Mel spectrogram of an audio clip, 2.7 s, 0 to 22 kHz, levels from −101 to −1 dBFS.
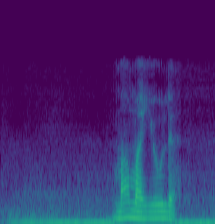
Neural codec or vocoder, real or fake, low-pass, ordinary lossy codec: codec, 16 kHz in and 24 kHz out, 0.9 kbps, LongCat-Audio-Codec, fine tuned four codebook decoder; fake; 7.2 kHz; Opus, 24 kbps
